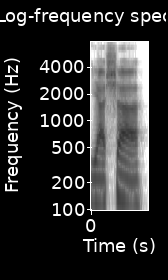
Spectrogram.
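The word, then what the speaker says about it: Yaxhá: Yasha.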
